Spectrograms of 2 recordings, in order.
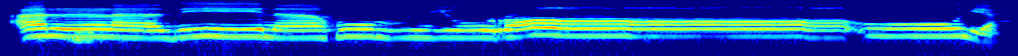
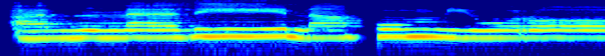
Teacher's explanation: Ini bacaan mat wajib sayang ya, ro-nya panjang. 4 3 ketukan minimal hingga 5.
